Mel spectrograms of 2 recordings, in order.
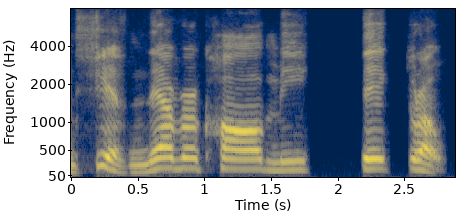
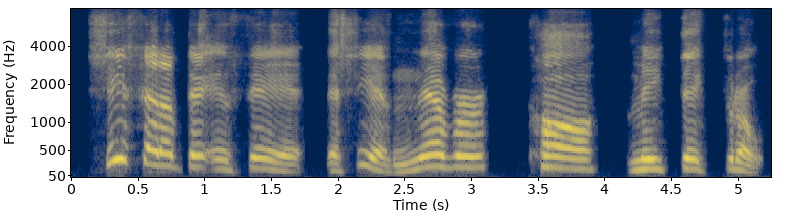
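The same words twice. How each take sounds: First: Slow, emphatic delivery of she has never called me thick throat. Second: Slow, deliberate, each word pressed; slow emphatic repeat. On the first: To the chat, repeating her claim slowly and pointedly. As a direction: lean on every word, slowly. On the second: Retelling her lie to viewers, slow and emphatic. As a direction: spell it out for the chat. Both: Shown as a demonstration. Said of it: "Let me say that one more time".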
